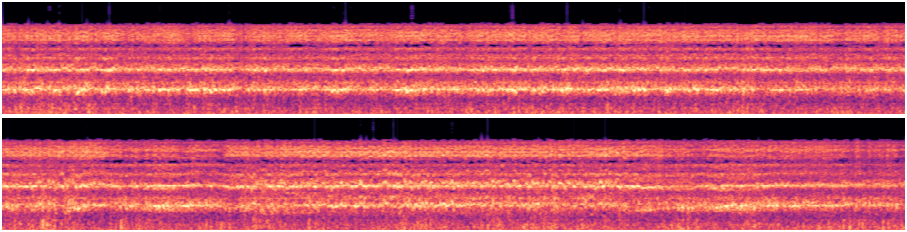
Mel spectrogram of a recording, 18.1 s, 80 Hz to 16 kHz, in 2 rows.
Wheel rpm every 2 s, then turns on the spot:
240, 230, 230, 230, 220, 210, 200, 200, 220.
none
